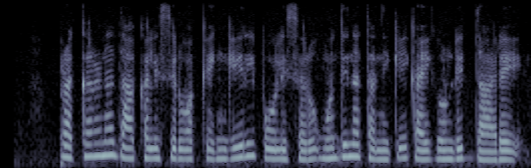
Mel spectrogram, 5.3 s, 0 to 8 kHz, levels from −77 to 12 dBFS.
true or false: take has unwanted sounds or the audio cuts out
false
